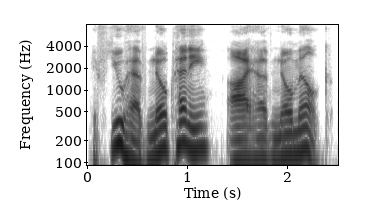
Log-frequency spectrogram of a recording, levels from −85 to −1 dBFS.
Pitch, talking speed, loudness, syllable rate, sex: 125 Hz, 215 wpm, -18 LUFS, 4.5 syllables/s, male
